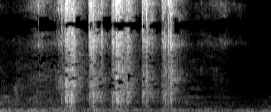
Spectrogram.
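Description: Hand-held salt grinder being twisted: a quick run of about seven crunching, clicking grinds lasting about a second, stopping just past halfway.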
